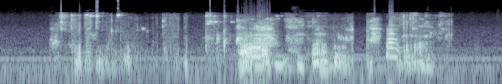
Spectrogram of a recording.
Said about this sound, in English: What was that? Oh, a dog got in here.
